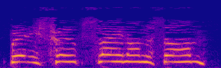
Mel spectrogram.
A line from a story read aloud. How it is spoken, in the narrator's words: shouted out the boy who stood on the corner of Covent Garden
